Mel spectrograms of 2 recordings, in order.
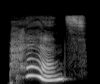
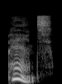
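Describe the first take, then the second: First: High, incredulous question; shocked echo. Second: Said in the usual way. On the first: A narrator's reading. Elizabeth echoing her husband in disbelief, shocked. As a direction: repeat it as if you misheard.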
